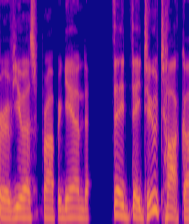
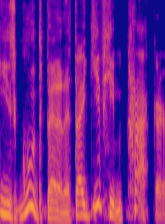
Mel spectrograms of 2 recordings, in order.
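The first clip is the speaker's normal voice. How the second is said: put-on Russian accent with swooping, swinging pitch. Joking about Carlson as a parrot on Putin's shoulder, Putin impression, Russian accent. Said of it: "you do a great Russian accent".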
